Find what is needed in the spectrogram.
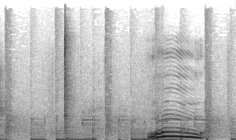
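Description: Background music with a steady low bass beat. Near the end, a short pitched vocal sound rises and then falls.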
